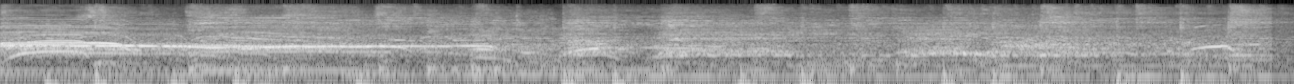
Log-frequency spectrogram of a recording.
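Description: A huge stadium crowd roars and cheers in a loud, continuous wash, with many voices whooping and yelling together and rhythmic chanting pulses running through it.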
